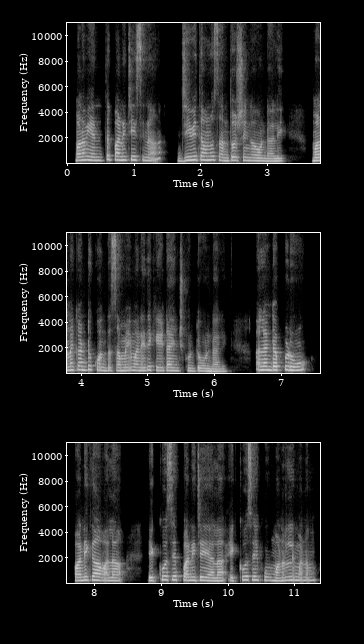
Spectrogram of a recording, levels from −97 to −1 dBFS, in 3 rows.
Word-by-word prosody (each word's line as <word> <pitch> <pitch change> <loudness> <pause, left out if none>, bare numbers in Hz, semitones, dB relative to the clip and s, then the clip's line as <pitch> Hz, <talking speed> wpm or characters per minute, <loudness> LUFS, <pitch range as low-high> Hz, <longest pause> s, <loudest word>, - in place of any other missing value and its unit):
మనం 265 +2 +5
ఎంత 250 +2 -4
పని 275 0 +4
చేసినా, 275 -4 -1 0.5
జీవితంలో 280 +2 +2
సంతోషంగా 240 0 -1
ఉండాలి. 200 -1 -1 0.5
మనకంటూ 275 +4 +3
కొంత 245 -3 -1
సమయం 235 +2 0
అనేది 240 +3 0
కేటాయించుకుంటూ 230 -3 -2
ఉండాలి. 180 -1 -1 0.5
అలాంటప్పుడు 280 0 +4 0.5
పని 245 +3 +5
కావాలా? 235 -3 +4 0.5
ఎక్కువ 240 +6 -1
సేపు 290 -1 0
పని 250 +1 +2
చేయాలా? 220 -3 +3 0.2
ఎక్కువ 280 +6 -2
సేపు 280 -1 -1 0.2
మనల్ని 240 +5 0
మనం 245 0 -4
250 Hz, 125 wpm, -25 LUFS, 230-275 Hz, 0.5 s, మనం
